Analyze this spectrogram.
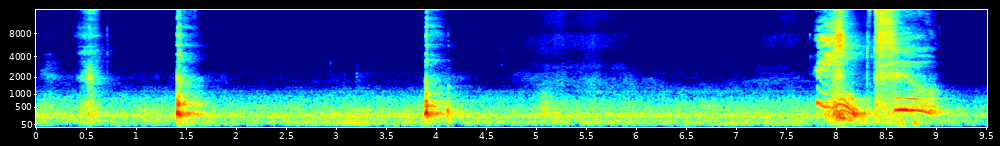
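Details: Allergy sneeze attack at work with very wet sneezes: two short sharp bursts, then a loud double sneeze near the end, over room hiss.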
